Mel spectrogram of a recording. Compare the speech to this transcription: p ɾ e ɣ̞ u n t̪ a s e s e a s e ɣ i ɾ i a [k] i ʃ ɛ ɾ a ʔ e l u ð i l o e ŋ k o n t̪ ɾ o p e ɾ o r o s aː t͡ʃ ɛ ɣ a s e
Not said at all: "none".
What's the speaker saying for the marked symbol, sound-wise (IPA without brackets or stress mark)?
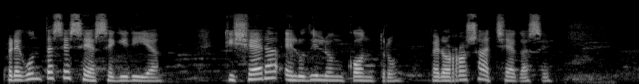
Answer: k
